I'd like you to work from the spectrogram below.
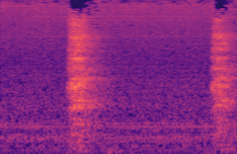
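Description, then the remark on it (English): A female dog with kennel cough gives two harsh, breathy hacking coughs about a second apart, each a short rasping burst with no talking around them. “She's got kennel cough right now.”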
